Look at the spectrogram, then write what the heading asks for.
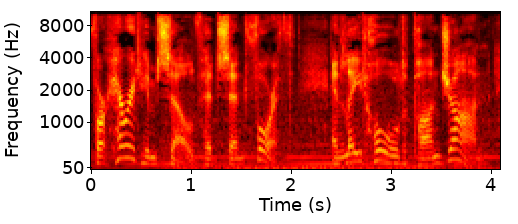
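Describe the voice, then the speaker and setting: A man narrating a dramatized scripture production with measured, expressive storytelling. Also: medium pitch. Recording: music behind the voice. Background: prominent background music.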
